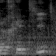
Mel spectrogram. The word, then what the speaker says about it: Kheti: Par exemple, là je vous parle de Réti, mais vous entendez un R, alors qu'en vérité ça s'écrit K-H-E-T-I.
